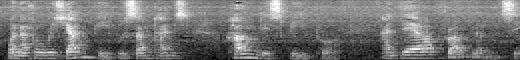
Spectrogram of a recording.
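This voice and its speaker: A woman with a London accent speaks over noticeable background noise, with audible room echo. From East London. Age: 70s. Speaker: local resident. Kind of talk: interview.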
